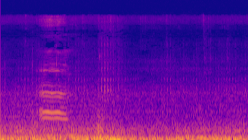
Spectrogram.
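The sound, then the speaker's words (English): A car being driven gives off a steady, fairly quiet low rumble that runs without a break. “I told you I was in the car. I was driving all on the edge”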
